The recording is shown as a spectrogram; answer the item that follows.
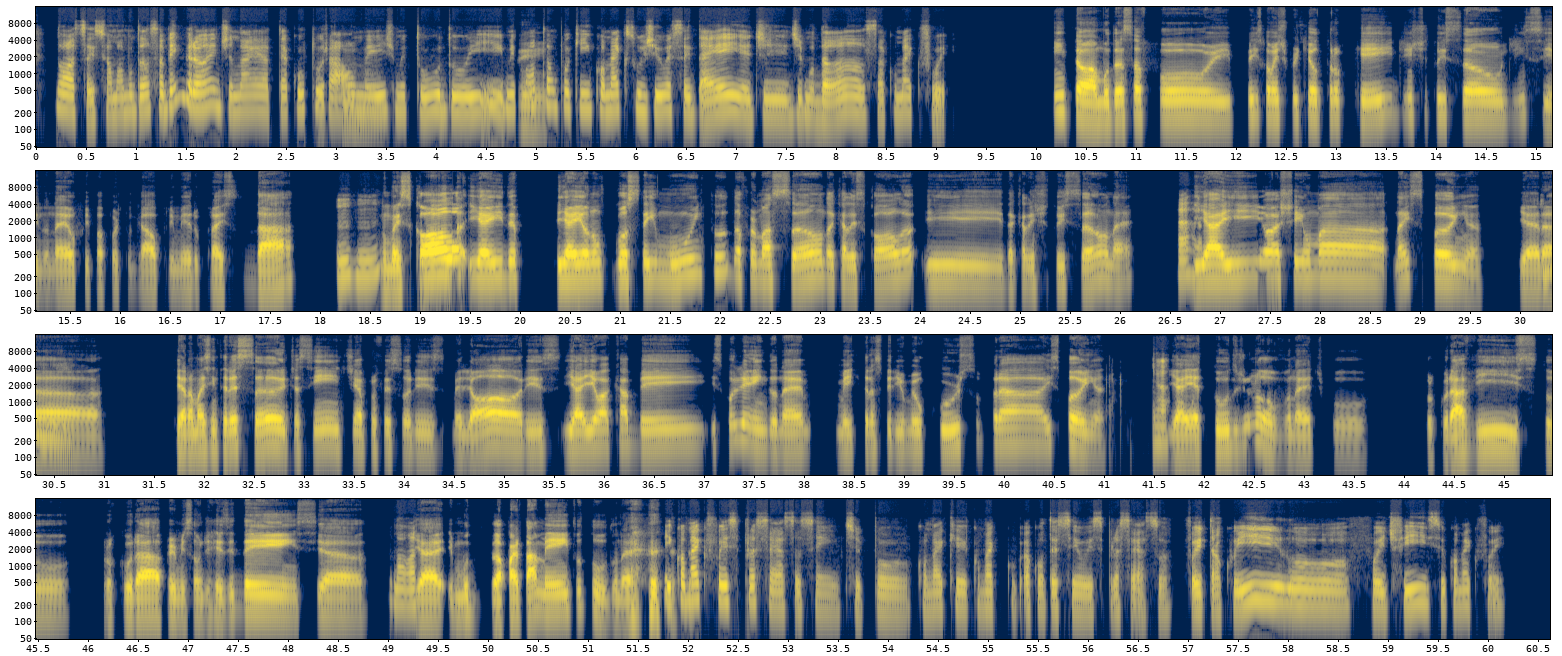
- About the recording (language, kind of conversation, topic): Portuguese, podcast, Como você supera o medo da mudança?
- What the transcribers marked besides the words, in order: tapping; other background noise; chuckle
